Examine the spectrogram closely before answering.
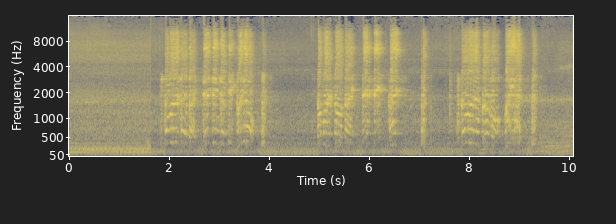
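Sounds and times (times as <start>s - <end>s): tank diesel engines idling: 0.0s - 10.0s
person speaking: 1.8s - 4.1s, 4.9s - 9.4s.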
